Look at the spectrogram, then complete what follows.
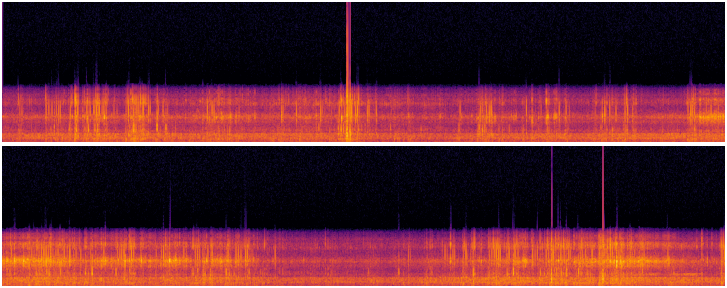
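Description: Wind rushing over the microphone of a cyclist's camera while riding a rough dirt track, with frequent rattles and knocks as the camera and bike jolt over the bumps. One sharper knock comes about seven seconds in.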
